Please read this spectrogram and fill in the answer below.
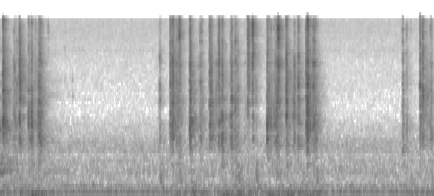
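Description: Faint typing on a computer keyboard: a few keystrokes, a short pause, then a quick run of keys.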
